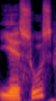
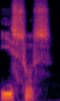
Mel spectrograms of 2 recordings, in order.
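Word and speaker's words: Ⲓⲏⲥⲟⲩⲥ: como yesus certo e você pode pronunciar tanto isso daqui como e numa forma de pronúncia do copta mais mais antiga esus mas hoje em dia eles pronunciam isso como I certo então eles dizem como eles dizem isus isus Então temos aqui em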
